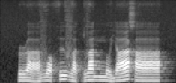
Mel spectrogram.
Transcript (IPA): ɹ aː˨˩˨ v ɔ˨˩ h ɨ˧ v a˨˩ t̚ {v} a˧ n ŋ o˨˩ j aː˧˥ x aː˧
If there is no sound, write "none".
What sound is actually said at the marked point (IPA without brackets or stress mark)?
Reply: v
